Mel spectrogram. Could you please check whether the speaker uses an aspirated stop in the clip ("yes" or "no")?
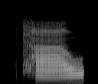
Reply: yes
